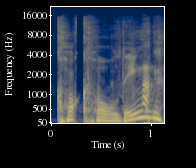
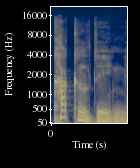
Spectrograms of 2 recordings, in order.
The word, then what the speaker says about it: Cuckolding: Also für die, die uns zuhören, schreibt man Cuck, C-U-C-K, also mit U wie Ulrich, nicht Aha. Kock, sondern Kack. Und dann noch Olding, also wie Holding ohne H. Kackelding.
